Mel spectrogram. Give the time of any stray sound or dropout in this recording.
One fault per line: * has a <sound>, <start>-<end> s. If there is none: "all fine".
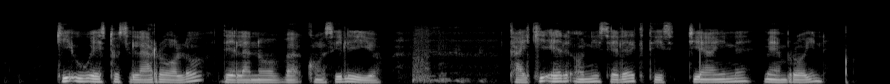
* has a laugh, 4.1-4.9 s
